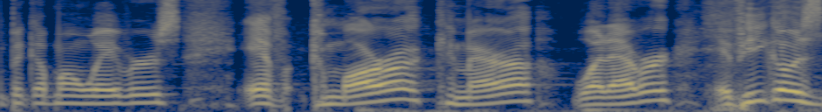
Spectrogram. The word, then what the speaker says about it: Kamara: going to get because alvin kamara is a camaro kamara because he got mad about this a couple weeks ago with someone else mispronouncing it i always say camara but see how it's going gemara allen k the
